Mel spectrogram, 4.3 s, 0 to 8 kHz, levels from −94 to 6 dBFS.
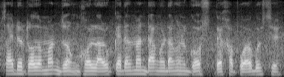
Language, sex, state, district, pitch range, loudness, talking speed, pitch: Assamese, male, Assam, Sonitpur, 120-130 Hz, -15 LUFS, 155 wpm, 125 Hz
